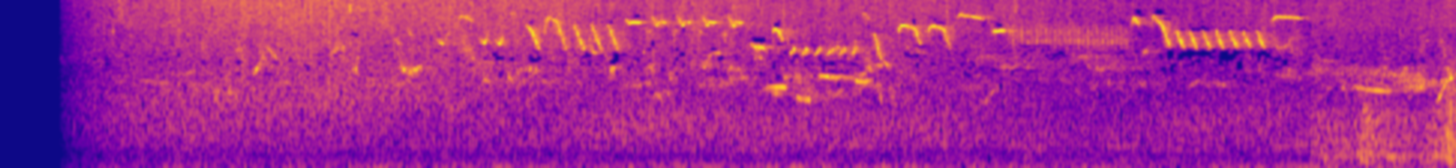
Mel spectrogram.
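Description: Countryside ambience fading in after about half a second: a steady high hiss with several birds chirping and giving quick repeated trills.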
